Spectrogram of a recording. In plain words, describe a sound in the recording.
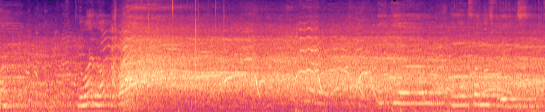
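A young woman talks and laughs into a microphone over loudspeakers in a large echoing hall.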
